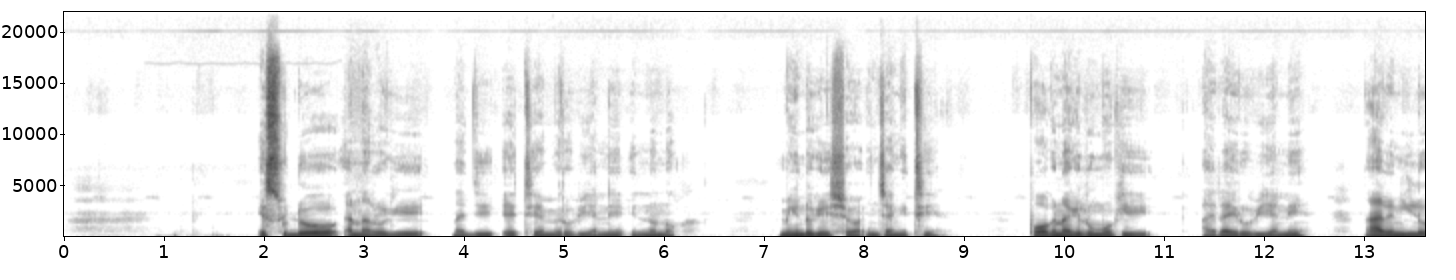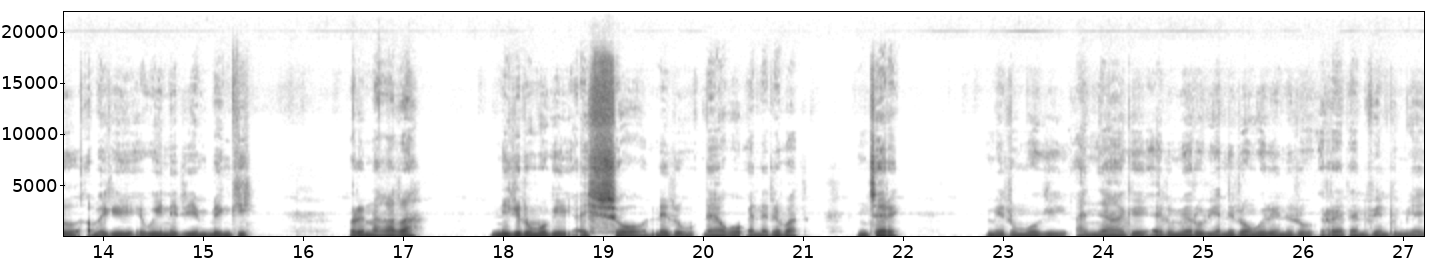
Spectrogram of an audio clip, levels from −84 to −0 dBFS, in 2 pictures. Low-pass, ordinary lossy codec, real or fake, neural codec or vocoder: none; none; real; none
